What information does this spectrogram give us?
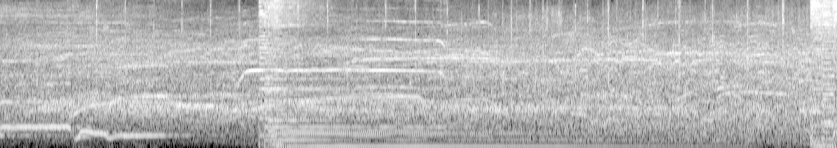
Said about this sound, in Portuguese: Quem gostou só do gritão?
